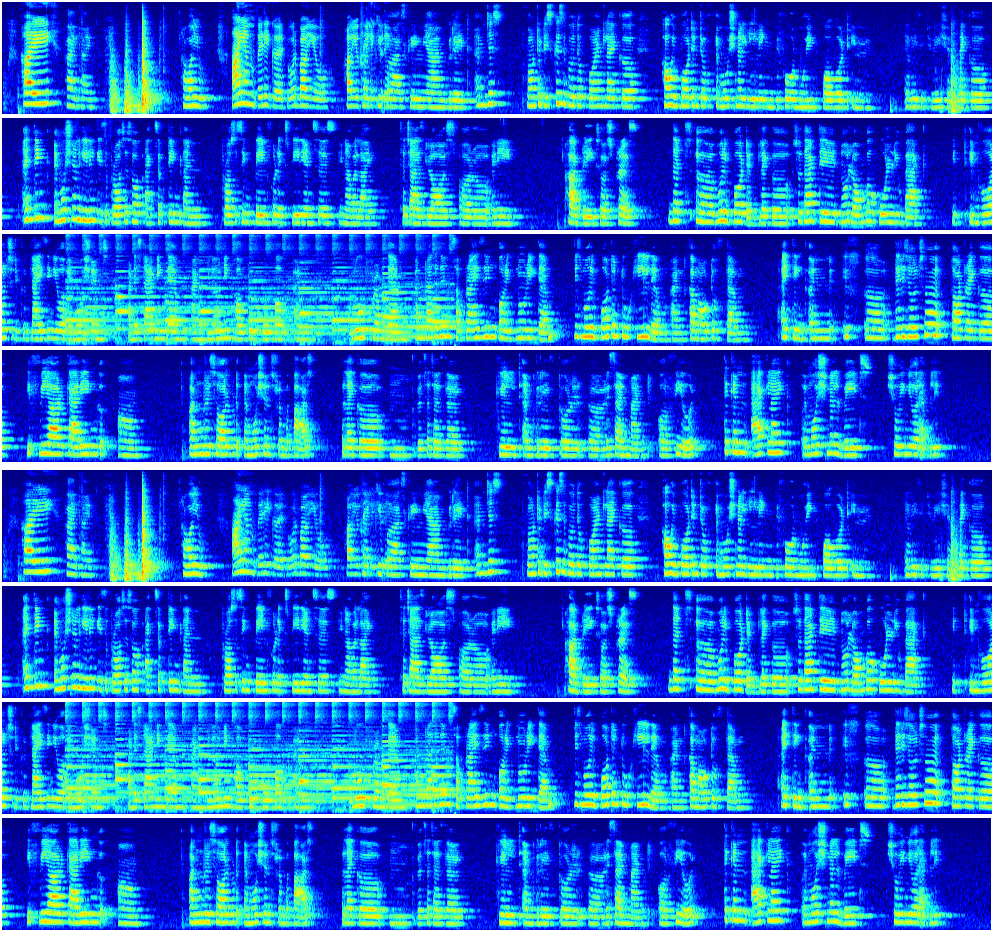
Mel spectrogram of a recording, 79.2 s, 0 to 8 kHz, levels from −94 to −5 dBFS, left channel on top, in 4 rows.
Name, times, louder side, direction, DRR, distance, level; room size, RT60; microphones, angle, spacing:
voice 1, 0.1-1.1 4.6-6.5 6.8-7.8, left 5 dB, 65° left, 9 dB, 0.3 m, -36 dB
voice 2, 1.3-1.8 2.1-2.9 3.6-4.0 7.2-10.0 10.5-12.6 13.2-17.4 18.0-18.3 18.6-19.6 20.2-23.8 24.2-27.2 27.8-30.0 31.1-32.5 33.1-38.1 38.8-41.7 42.1-45.8 46.5-50.6 51.0-54.4 55.2-59.4 59.9-61.4 61.7-62.1 63.1-65.6 66.2-68.5 69.3-72.2 72.5-73.2 73.8-75.0 75.4-76.7 77.1-78.1, equal, 5° right, 3 dB, 0.4 m, -39 dB
sound 1, 40.8-48.6, right 2 dB, 90° right, 0.5 m, -42 dB
5.1 x 2.2 x 3.1 m, 0.70 s
head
